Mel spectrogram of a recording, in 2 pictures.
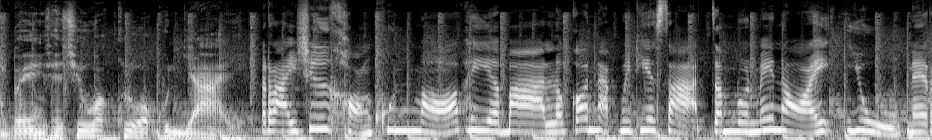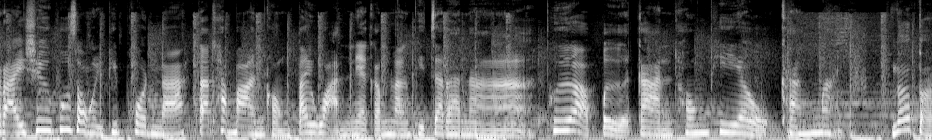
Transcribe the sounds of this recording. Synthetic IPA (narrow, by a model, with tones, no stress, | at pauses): ɔ˨˩˦ŋt̪u˧˩əʔeː˧ŋt͡ɕʰa˦˥jt͡ɕʰɯː˥˩waː˥˩kʰlu˧ɐkʰu˧nja̰ː˧jɾaː˧jt͡ɕʰɯː˥˩kʰɔː˩˦ŋkʰu˧nmɔː˩˦pʰa˧jaː˧baː˧nlɛː˦˥wkɔː˥˩na˦˥k̚wi˦t̪ʰːi˧jaː˧saː˨˩t̪̚t͡ɕa˧mnu˧ənma˥˩jnɔː˦˥jːuː˨˩na˧jɾaː˧jt͡ɕʰɯː˥˩pʰuː˥˩so˨˩˦ŋʔi˨˩t̪ʰːi˦˥pʰo˧nːa˦˥ɾa˦˥t̪ʰːa˧baː˧nkʰɔː˩˦ŋt̪a˥˩jwa̰˩˦nːi˥˩ɐka˧mla˧ŋpʰi˦˥t̪̚t͡ɕa˧ɾa˧naː˧pʰɯ˥˩ɐpɤː˨˩t̪̚kaː˧nt̪ʰɔ˥˩ŋt̪ʰi˥˩əwkʰɾa˦˥ŋma˨˩jkʰa˩nɔː˥˩t̪aː˨˩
